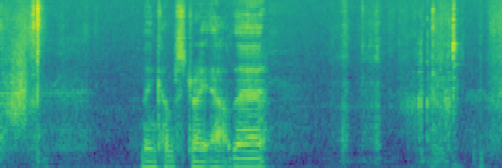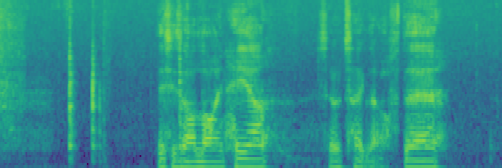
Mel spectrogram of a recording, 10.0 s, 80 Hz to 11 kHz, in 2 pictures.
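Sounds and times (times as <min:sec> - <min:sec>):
scraping and rustling of leather: 0:00.0 - 0:00.5, 0:03.3 - 0:05.3.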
